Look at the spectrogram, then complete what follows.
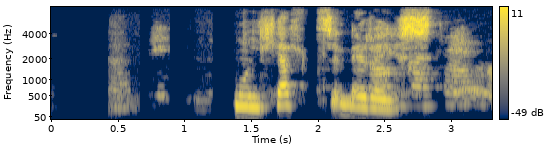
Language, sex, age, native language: Icelandic, female, 10, English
